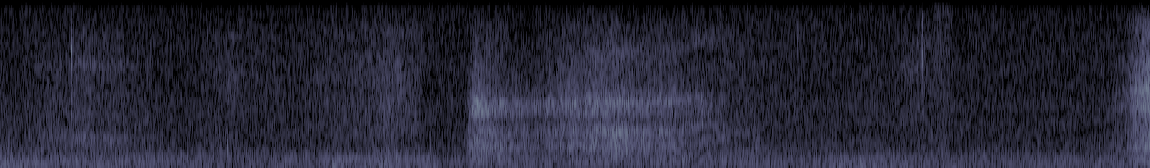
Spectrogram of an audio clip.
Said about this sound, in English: And just kind of let me breathe in, tune in myself here.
